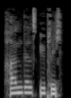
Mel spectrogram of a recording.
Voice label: "handelsüblich", German; adjectives

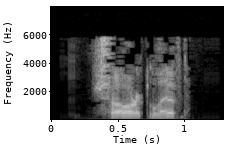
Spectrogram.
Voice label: "short-lived", English; adjectives

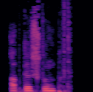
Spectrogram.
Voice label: "abgestumpft", German; adjectives

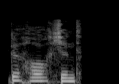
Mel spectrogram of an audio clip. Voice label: "gehorchend", German; adjectives

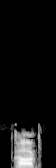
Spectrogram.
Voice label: "cogged", English; adjectives

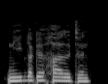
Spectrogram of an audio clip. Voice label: "niedergehalten", German; adjectives

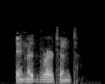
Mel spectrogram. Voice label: "inadvertent", English

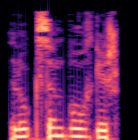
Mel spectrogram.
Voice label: "luxemburgisch", German; adjectives

